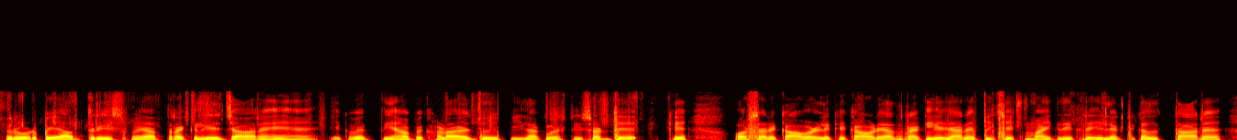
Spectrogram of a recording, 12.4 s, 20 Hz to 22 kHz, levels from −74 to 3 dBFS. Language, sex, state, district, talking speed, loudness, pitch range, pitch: Hindi, male, Uttar Pradesh, Muzaffarnagar, 195 wpm, -21 LUFS, 150-160 Hz, 155 Hz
